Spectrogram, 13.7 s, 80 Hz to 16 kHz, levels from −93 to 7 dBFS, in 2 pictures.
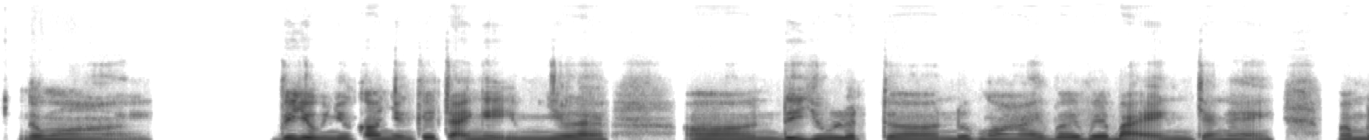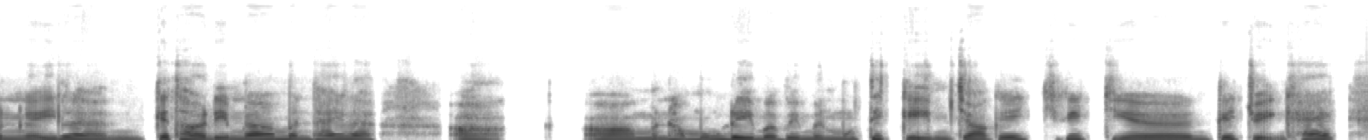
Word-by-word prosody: Đúng 205 +1 +3
rồi, 190 -2 -4 0.6
ví 250 +1 +7
dụ 225 -4 +7
như 205 +1 0
có 230 - +6
những 210 -5 0
cái 245 - +2
trải - - +5
nghiệm 200 -2 -1
như 205 -1 +1
là, 190 - +2 0.4
ờ, 190 -1 +1
đi 215 +1 +7
du 250 0 +2
lịch, 220 -4 +3
ờ, 190 -1 +1
nước 270 +9 -2
ngoài 200 -6 -1
với 250 +5 +2
với 290 +1 +4
bạn 230 -4 +2
chẳng 225 - -4
hạn, 215 -2 -3 0.3
mà - - -1
mình 195 -1 -3
nghĩ 195 - -1
là 240 -7 +1 0.2
cái 270 - +4
thời 265 -7 +3
điểm 215 - 0
đó 260 +2 +4
mình 240 -5 -2
thấy 245 +3 -1
là, 235 -4 -1 0.4
ờ, - - -4 0.4
ờ, 190 -1 0
mình 185 +1 -5
hông 210 +1 -4
muốn 260 +1 -3
đi 235 -2 +5
bởi - - -1
vì 215 - -2
mình 195 -2 -4
muốn 215 +3 -6
tiết 300 +3 -3
kiệm - - 0
cho 215 -1 +2
cái 250 +3 -2 0.2
cái 265 -1 -1
chuyên 110 0 0
cái 250 - 0
chuyện - - -1
khác. 295 +7 -1
215 Hz, 235 wpm, -23 LUFS, 195-250 Hz, 0.6 s, ví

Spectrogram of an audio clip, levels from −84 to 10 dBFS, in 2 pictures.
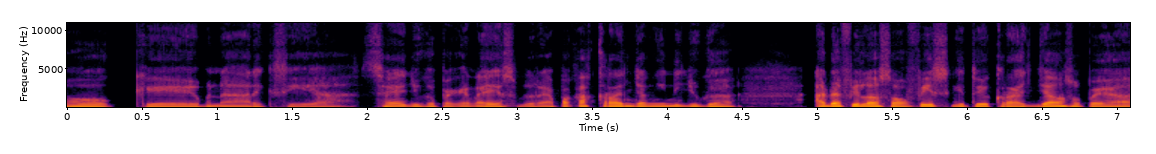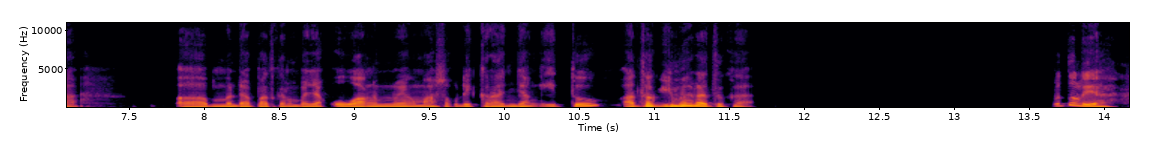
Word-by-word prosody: Oke 125 -5 -2
menarik 100 0 -5
sih 85 -2 -10
ya. 85 0 -11
Saya 165 +5 -2
juga 115 -3 -3
pengen 95 -3 -5
nanya 135 +7 0
sebenarnya, 95 -1 -7
apakah 175 0 -1
keranjang 165 -3 +2
ini 160 +4 -1
juga 130 -6 -2 0.5
ada 165 +2 +6
filosofis 170 0 +3
gitu 140 0 0
ya, - - +2
keranjang 135 +5 +2
supaya, 125 -4 -1 0.7
eee, 130 0 0
mendapatkan 125 -1 -1
banyak 125 +2 -2
uang 135 -2 +3
nu 135 - +2
yang 125 - -1
masuk 125 +1 -3
di 130 - 0
keranjang 125 -1 -1
itu, 125 - -1 0.2
atau 145 +6 +4
gimana 190 +7 +7
tuh, 140 -6 -1
Kak? 110 - -11 2.0
Betul 245 -3 -2
ya? 120 - 0
130 Hz, 150 wpm, -22 LUFS, 120-155 Hz, 2.0 s, gimana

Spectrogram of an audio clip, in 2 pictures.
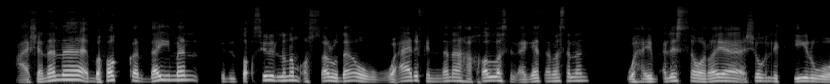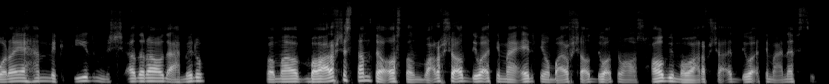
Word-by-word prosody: عشان 120 +8 -5
أنا 215 +1 +5
بافكّر 190 +5 +1
دايمًا 205 +7 +1 0.2
في - - -10
التقصير 165 +9 -1
اللي 180 -2 +1
أنا 190 - +1
مقصّرُه 160 -1 -1
ده 155 +4 -1
وعارف 155 - -2
إن 140 0 -7
أنا 160 -3 -3
هاخلّص 155 +5 0
الأجازة 140 +6 -4
مثلًا، 165 +3 -4 0.4
وهيبقى 130 +2 -2
لسه 165 -1 -2
ورايا 145 +3 +2
شغل 155 -3 -4
كتير، 145 +3 0
وورايا 135 +3 +2
هَمّ 150 -1 -4
كتير 160 +4 -4
مش 125 -4 -15
قادر 150 +2 +3
أقعد 145 -2 +3
أعمله، 140 +8 -1 0.6
فما 115 - +2 0.2
ما 135 - +6
باعرفش 130 - +5
أستمتع 175 -7 +2
أصلًا، 115 -4 -1
ما 110 - -10
باعرفش 145 +8 0
أقضّي 145 -2 +3
وقت 145 0 +3
مع 125 -4 -3
عيلتي، 130 +4 -1
ما 115 - -2
باعرفش 120 +2 -4
أقضّي 120 +1 -2
وقت - - 0
مع 105 -3 -7
أصحابي، 140 +9 +2
ما 105 - -2
باعرفش 105 +3 -3
أقضّي 120 0 -8
وقت 125 - -1
مع 100 - -11
نَفْسي. 125 +3 -10
145 Hz, 185 wpm, -23 LUFS, 125-165 Hz, 0.6 s, ما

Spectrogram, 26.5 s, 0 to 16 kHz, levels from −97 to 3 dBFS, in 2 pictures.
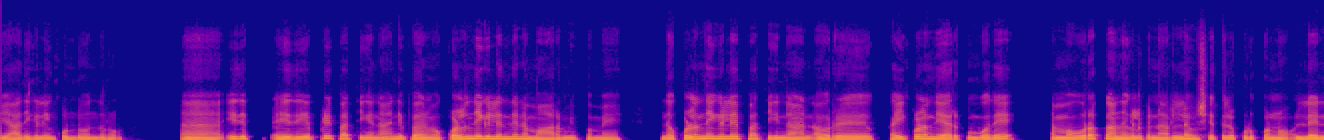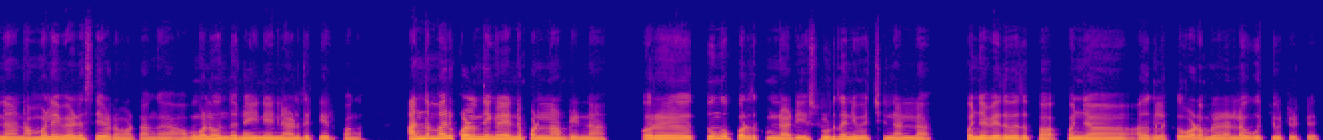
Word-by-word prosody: வியாதிகளையும் 175 +2 -2
கொண்டு 155 0 -2
வந்துரும். 150 +3 -4 0.8
அ - - 0 0.3
இது 215 0 +1 0.4
இது 195 +1 0
எப்பிடி 245 +7 -4
பார்த்தீங்கன்னா, 175 -3 -2
நீ - - 0
இப்ப 185 0 0
நம்ம 160 -1 -1
குழந்தைகள்லேருந்தே 215 +1 +2
நம்ம 175 -3 0
ஆரம்பிப்பமே! 160 -2 -3 0.5
இந்த 175 0 0
குழந்தைகளே 225 +3 +2
பார்த்தீங்கன்னா, 175 -4 -1 0.3
ஒரு 160 -1 +1 0.5
கை 175 - +2
குழந்தையா 205 -3 +2
இருக்கும்போதே, 165 +3 -1 0.5
நம்ம 170 -1 +2
உறக்கம் 200 +2 0
அதுங்களுக்கு 160 -2 0
நல்ல 170 +4 0
விஷயத்தில 175 -1 -2
கொடுக்கணும். 160 0 -1
இல்லேன்னா, 185 0 +3 0.2
நம்மளே 190 +5 +3
வேல 170 +2 +2
செய்ய 170 -2 +1
விட 155 0 -2
மாட்டாங்க. 150 +1 -6 0.2
அவுங்களும் 195 +3 +2
வந்து 180 +2 +2
நை, 165 - +3
நைன்னு 170 -1 +2
அழுதுட்டே 160 +1 -1
இருப்பாங்க. 145 -2 -9 0.5
அந்தமாரி 240 +3 +5
குழந்தைகள 200 0 +4
என்ன 185 - +2
பண்ணலாம் 175 -1 +2
அப்பிடின்னா, 155 0 -2 0.5
ஒரு 180 -1 +4 0.4
தூங்க 235 +1 +3
போறதுக்கு 170 -3 0
முன்னாடி 160 0 0 0.2
சுடுதண்ணி 195 0 +2
வச்சு 160 +1 -10 0.2
நல்லா 160 +1 0 0.5
கொஞ்சம் 185 -2 +5
வெதுவெதுப்பா, 180 0 +2 0.2
கொஞ்சம் 160 -1 +2 0.3
அதுகளுக்கு 170 -2 -3
உடம்பில 180 +2 0
நல்லா 160 +3 0
ஊத்தி 175 +1 -4
விட்டுட்டு, 150 -3 -6
175 Hz, 135 wpm, -26 LUFS, 160-190 Hz, 0.8 s, அந்தமாரி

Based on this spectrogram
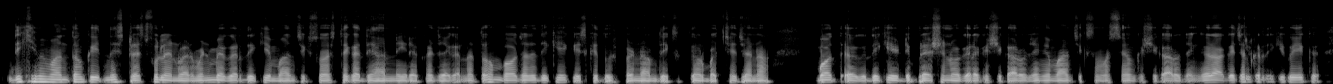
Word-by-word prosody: देखिए, 130 +2 +3
मैं 125 - +5
मानता 110 0 +2
हूँ 115 - +1
कि 110 - +3
इतने 105 +2 +1
स्ट्रेसफुल 110 -1 0
एनवायरनमेंट 95 0 +2
में 100 - +4
अगर 95 0 +1
देखिए 100 +2 0
मानसिक 85 +1 -2
स्वास्थ्य 95 +1 -1
का 95 - +2
ध्यान 85 0 +1
नहीं 90 0 +1
रखा 85 0 -1
जाएगा 85 -1 +1
ना 90 - -2
तो - - +4
हम 110 - -1
बहुत 95 0 +2
ज़्यादा 100 0 +2
देखिए 105 +1 -1
कि 95 - -3
इसके 95 +1 -2
दुष्परिणाम 85 +1 0
देख 125 - 0
सकते 125 -8 -5
हैं 90 - +3
और - - -5
बच्चे - - -1
जो - - +4
है 85 - +2
ना 85 0 +1 0.5
बहुत 105 0 +3
अ, - - +6 0.2
देखिए 95 +1 +3
डिप्रेशन 95 +2 0
वग़ैरह 90 - +2
के - - -5
शिकार 90 +1 0
हो 90 - +1
जाएँगे 90 +2 0
मानसिक 90 0 -3
समस्याओं 90 0 -4
के - - -10
शिकार 90 +1 -1
हो 85 - 0
जाएँगे 90 +3 -2
और 100 - +4
आगे 100 0 +1
चलकर 115 0 -1
देखिए 125 -4 -5
कोई 110 0 +2
एक - - -6
अ, - - -5
95 Hz, 255 wpm, -23 LUFS, 90-105 Hz, 0.5 s, अ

